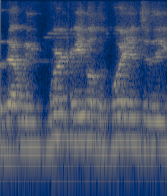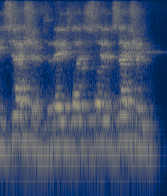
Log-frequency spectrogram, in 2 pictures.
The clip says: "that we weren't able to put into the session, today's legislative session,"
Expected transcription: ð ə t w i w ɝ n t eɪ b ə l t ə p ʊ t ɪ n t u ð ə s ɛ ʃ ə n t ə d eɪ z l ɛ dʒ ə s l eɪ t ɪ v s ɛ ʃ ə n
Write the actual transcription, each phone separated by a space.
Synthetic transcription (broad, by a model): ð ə t w i w ɝ n t eɪ b l t ə p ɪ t ɪ n t u ð ə s ɛ ʃ ə n t ə d eɪ z l ɛ dʒ ə s l eɪ t ɪ v s ɛ ʃ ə n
